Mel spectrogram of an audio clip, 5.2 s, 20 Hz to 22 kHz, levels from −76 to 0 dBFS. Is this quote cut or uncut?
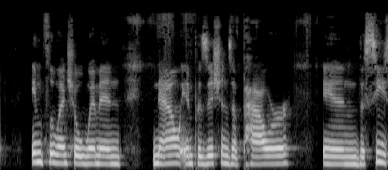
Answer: uncut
